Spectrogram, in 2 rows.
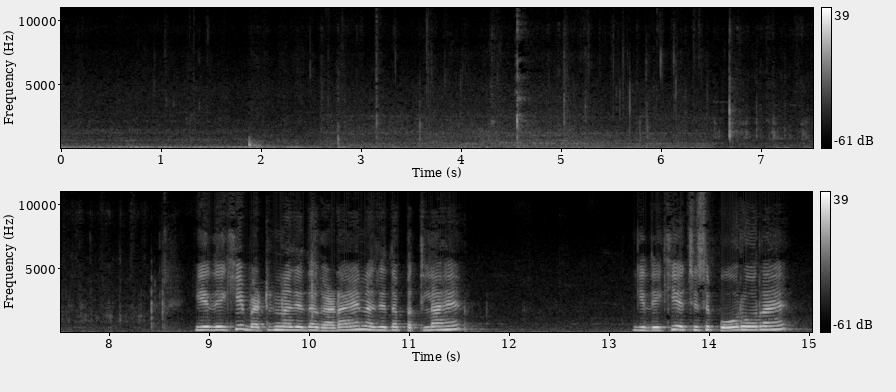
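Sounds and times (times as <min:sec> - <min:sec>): spoon stirring batter: 0:00.8 - 0:10.1.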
